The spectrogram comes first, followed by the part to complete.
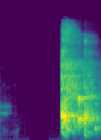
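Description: A person coughs once, sharply and loudly, about a second in, just before starting to speak.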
